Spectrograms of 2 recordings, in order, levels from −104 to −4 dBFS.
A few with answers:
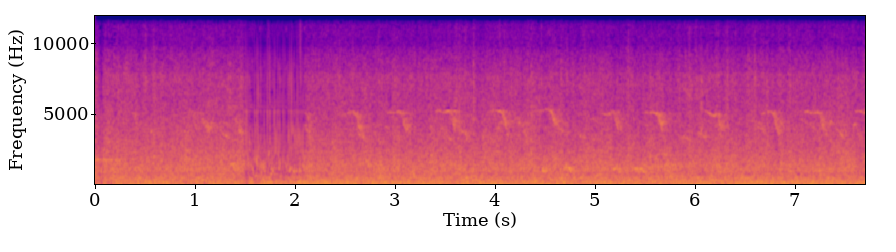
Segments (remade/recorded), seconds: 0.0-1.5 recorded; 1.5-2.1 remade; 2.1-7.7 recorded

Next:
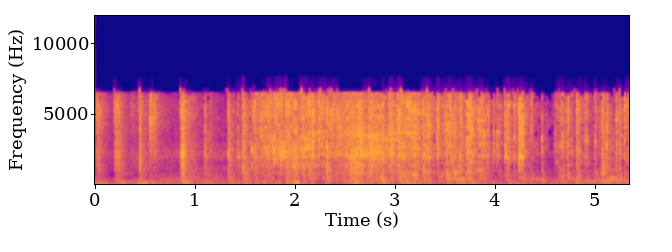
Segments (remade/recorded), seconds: 0.0-4.0 recorded; 4.0-4.6 remade; 4.6-5.3 recorded

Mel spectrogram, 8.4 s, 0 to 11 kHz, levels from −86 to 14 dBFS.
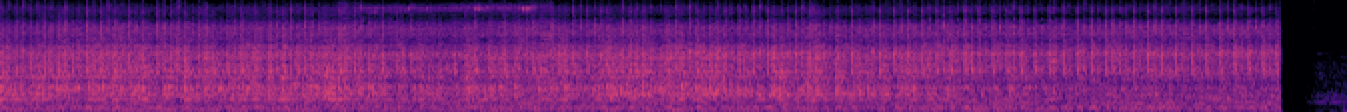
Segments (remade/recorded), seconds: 0.0-3.4 recorded; 3.4-4.1 remade; 4.1-8.4 recorded

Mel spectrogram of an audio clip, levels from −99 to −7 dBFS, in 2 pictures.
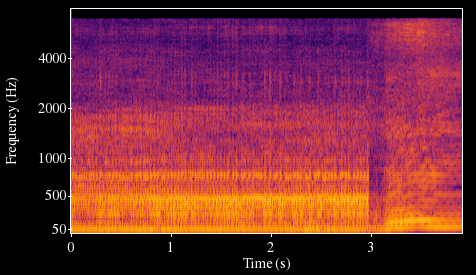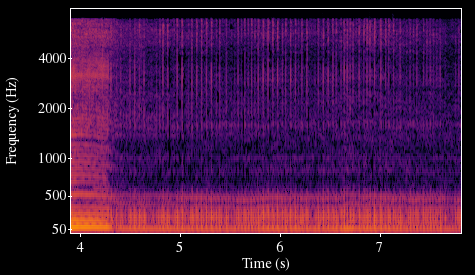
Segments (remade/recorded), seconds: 0.0-7.8 recorded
